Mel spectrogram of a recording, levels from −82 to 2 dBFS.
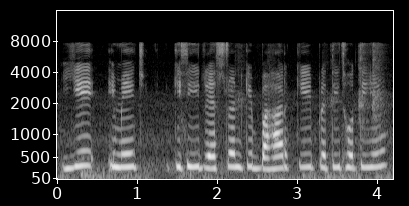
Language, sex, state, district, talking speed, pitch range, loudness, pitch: Hindi, female, Uttar Pradesh, Lalitpur, 145 wpm, 275-295 Hz, -16 LUFS, 285 Hz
